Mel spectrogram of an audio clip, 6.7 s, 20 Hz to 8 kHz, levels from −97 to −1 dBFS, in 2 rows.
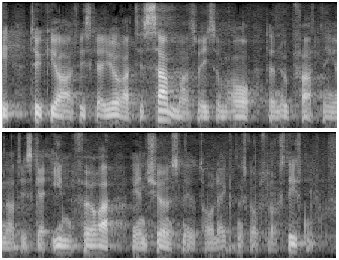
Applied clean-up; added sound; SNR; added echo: none; none; none; none.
